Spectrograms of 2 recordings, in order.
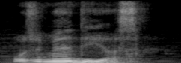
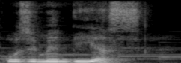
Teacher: if I pronounce the name of the poem Ozymandias, giving it 5 syllables, but Shelley in his time period and in Britain would have pronounced it Ozymandias, giving it only 4 syllables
